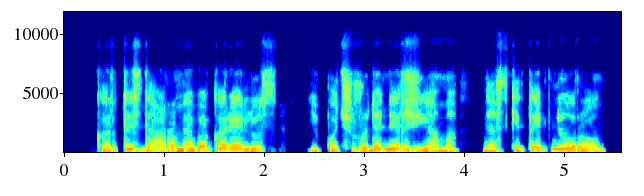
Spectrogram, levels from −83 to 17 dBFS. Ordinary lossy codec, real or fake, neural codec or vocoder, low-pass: Opus, 24 kbps; real; none; 7.2 kHz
